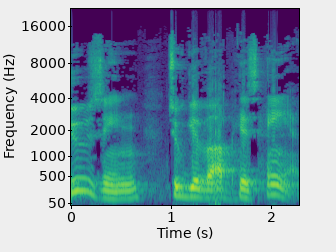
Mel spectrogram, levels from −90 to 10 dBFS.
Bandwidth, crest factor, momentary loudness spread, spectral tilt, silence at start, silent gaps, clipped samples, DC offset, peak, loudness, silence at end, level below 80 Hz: 15.5 kHz; 12 dB; 8 LU; -4 dB/octave; 0 s; none; 1%; under 0.1%; 0 dBFS; -11 LUFS; 0 s; -46 dBFS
